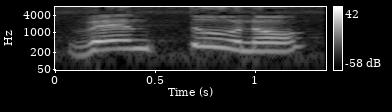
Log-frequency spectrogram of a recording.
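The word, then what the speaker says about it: ventuno: যেমন 21 21 কে আমরা বলব ভেনতুনো 31 ত্রেতুন 41 কোয়ারানতুন 51 চিনকয়ানতুন 61 সেসানতুন 71 সেতান্তুন 81 অত্যান্তন 91 নবান তুন ঠিক একইভাবে যদি বলি 28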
